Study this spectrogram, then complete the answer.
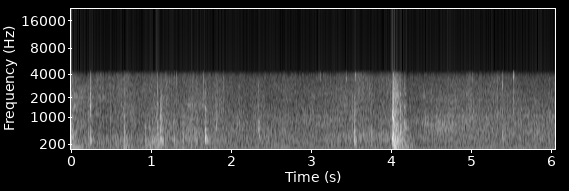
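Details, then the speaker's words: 2000 Toyota Solara SE i4 after replacing all engine and transmission mounts, idling in reverse with e-brake on: scattered light clicks and a heavier clunk, almost gone in drive, gone in park; source not located. "okay it's obviously in there but it's uh I cannot listen I cannot locate the sound um by looking under the hood okay shifting to drive it's almost gone now shifting to park it's gone completely shifting again to reverse it's there again"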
